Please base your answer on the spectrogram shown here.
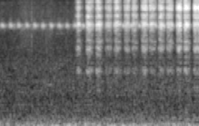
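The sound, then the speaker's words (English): Pencil scratching across paper while sketching, faint rhythmic strokes that start after a second of near silence, with a thin steady high tone throughout. “Would I ask you to pose for me if I didn't enjoy sketching you?”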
